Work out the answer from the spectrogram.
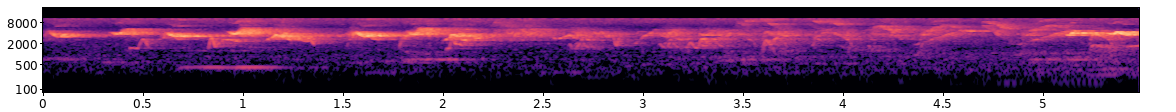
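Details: Brown ultramarine grosbeak training song, in a recording that also trains the white-throated seedeater. A varied warble of quick slurred and stepped notes, loud then softer, with short gaps between phrases and a quiet background.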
